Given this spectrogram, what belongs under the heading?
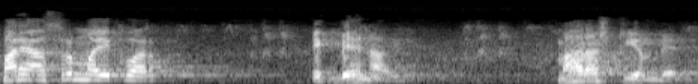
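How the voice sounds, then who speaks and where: A man's voice: fairly high pitch, sing-song, normal speed, sharp tone. A man giving a devotional sermon with storytelling, emphatic and repeating phrases for effect, in a large hall. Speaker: religious discourse speaker. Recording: reverberant dull hall recording, faint hiss.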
